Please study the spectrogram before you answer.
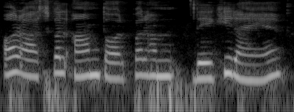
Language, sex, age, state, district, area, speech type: Urdu, female, 18-30, Uttar Pradesh, Shahjahanpur, urban, spontaneous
